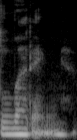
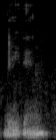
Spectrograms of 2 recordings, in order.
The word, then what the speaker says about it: leading: which we call the leading and that comes from the strips of lead that were used to be put in type that was used in presses so it's pronounced 'ledding' not 'leeding' the space between groups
